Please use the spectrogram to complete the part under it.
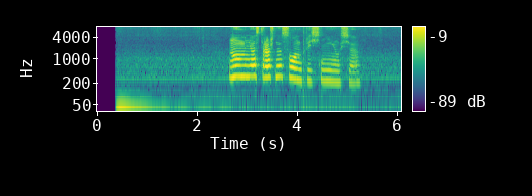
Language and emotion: Russian, sad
